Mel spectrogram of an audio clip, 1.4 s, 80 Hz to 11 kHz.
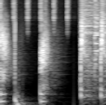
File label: LOOP SD, 168 BPM, Drum & Bass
